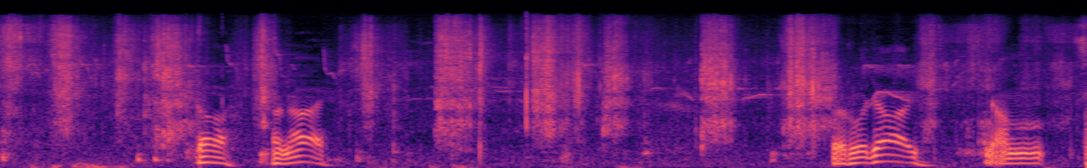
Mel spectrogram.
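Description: Footsteps rustle through dry leaves.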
